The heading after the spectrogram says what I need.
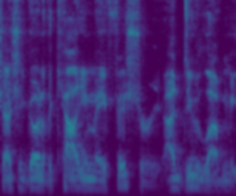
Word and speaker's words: Calumet: farm i guess not so it's how you met and not call you may yes well left you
